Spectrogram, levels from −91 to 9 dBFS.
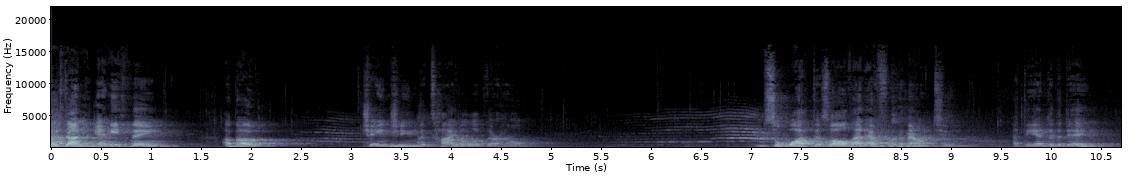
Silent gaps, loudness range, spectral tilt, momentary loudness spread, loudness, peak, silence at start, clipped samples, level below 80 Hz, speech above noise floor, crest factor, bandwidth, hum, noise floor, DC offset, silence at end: none; 10 LU; -5.5 dB/octave; 20 LU; -31 LUFS; -8 dBFS; 0 s; under 0.1%; -66 dBFS; 34 dB; 24 dB; 15 kHz; none; -64 dBFS; under 0.1%; 0 s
